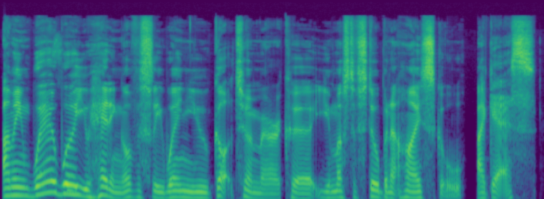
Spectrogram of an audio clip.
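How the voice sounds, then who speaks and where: A man's voice: medium pitch, a little fast, dark tone, dry recording, clean studio sound. A man hosting an interview, asking long rambling questions padded with fillers. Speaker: podcast host, interviewer. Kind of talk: conversational interview.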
